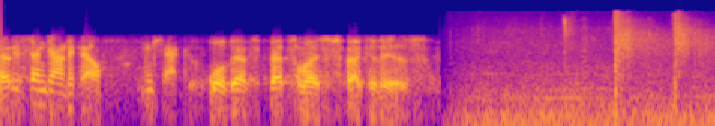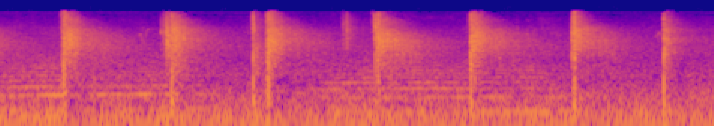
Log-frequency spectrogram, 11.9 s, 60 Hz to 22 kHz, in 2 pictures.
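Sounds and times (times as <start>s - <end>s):
speech: 0.0s - 3.7s
faint outdoor murmur: 0.0s - 11.9s
bullwhip cracks: 4.7s - 11.9s.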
